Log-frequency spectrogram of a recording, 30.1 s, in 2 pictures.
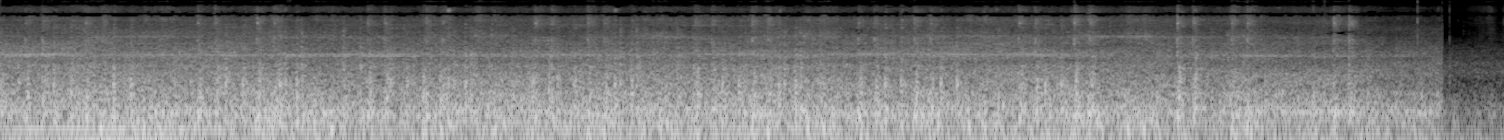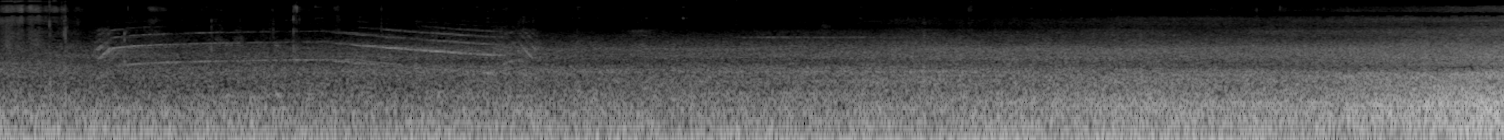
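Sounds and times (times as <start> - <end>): wheels clicking over rail joints: 0.0 - 14.4
train rumbling: 0.0 - 30.0.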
